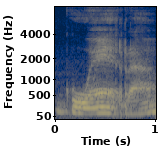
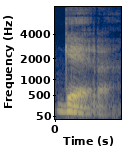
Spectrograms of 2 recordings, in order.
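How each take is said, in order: First: A u sound is heard after the g. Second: No u sound is heard after the g. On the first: The speaker calls it wrong. "We're not going to say guerra" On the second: The speaker calls it right. "We're going to say guerra"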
